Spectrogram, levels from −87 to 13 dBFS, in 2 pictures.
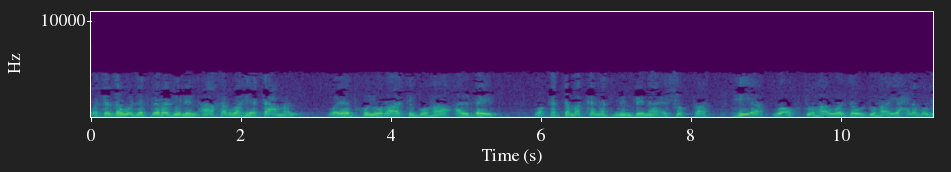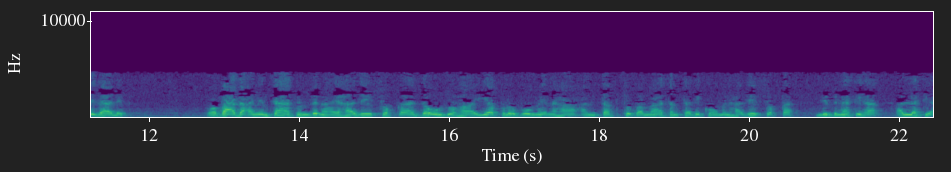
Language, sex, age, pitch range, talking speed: Arabic, male, 50-69, 130-160 Hz, 100 wpm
